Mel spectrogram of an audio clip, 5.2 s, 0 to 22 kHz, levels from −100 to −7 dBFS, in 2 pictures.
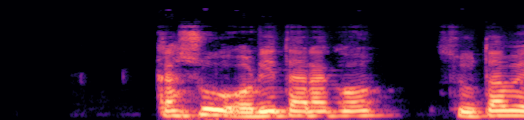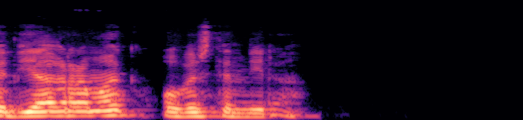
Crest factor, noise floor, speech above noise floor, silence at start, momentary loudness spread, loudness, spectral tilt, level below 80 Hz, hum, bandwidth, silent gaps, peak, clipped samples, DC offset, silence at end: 16 dB; under -90 dBFS; over 74 dB; 0.8 s; 13 LU; -16 LUFS; -7.5 dB/octave; -58 dBFS; none; 7.8 kHz; none; -2 dBFS; under 0.1%; under 0.1%; 1.15 s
